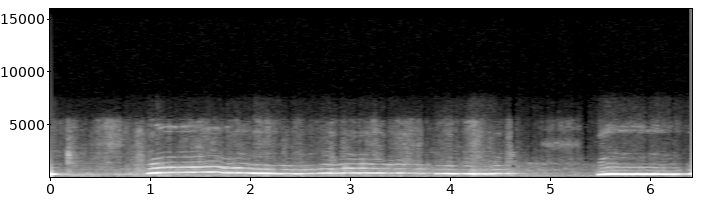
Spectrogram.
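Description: A woman humming a slow, wordless tune to herself, holding long notes that slide gently up and down. She starts about a second in, pauses near the end, and picks up again just before it ends.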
